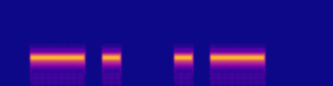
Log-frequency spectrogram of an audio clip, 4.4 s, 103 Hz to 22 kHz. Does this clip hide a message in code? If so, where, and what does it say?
Yes: Morse code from 0.3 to 3.6 s, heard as a keyed tone, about 5 wpm, 610 Hz. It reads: NA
